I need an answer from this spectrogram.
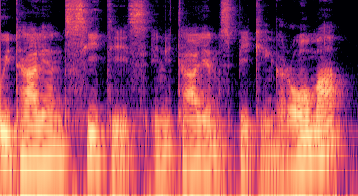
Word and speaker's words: Roma: cities in Italian speaking: Roma, with the accent on the first syllable, and Napoli with accent on the first syllable.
